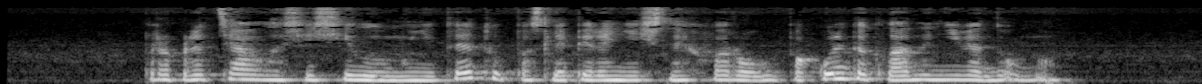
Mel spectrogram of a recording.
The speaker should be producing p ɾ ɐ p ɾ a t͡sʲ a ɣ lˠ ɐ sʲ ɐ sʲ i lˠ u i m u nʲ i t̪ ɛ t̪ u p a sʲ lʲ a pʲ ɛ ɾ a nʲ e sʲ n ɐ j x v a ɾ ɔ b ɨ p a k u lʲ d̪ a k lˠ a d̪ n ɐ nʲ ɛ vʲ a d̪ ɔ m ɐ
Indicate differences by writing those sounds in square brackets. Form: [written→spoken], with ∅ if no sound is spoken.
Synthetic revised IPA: p ɾ ɐ p ɾ a t͡sʲ a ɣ lˠ ɐ sʲ ɐ sʲ i lˠ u i m u nʲ i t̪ ɛ t̪ u p a sʲ lʲ a pʲ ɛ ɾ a nʲ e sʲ n ɐ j x v a ɾ ɔ b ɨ p a k u lʲ d̪ a k lˠ a d̪ n ɐ nʲ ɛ vʲ a d̪ ɔ m ɐ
